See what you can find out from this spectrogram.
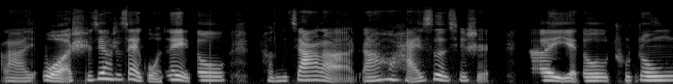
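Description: Repeated buffer at 0.86, 2.1, 3.44 and 5.34 s: late data replays a 20 ms piece, up to three times, heard as a buzzy stutter rather than a silent dropout.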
